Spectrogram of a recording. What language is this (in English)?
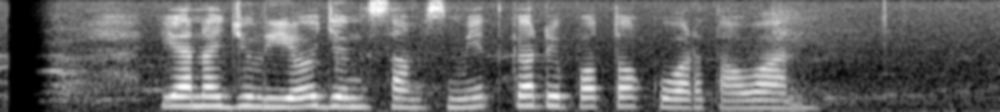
Sundanese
